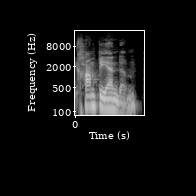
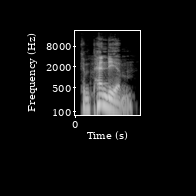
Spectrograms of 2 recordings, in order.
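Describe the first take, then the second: First: The second syllable has an extra 'ee' sound. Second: The second syllable is a plain 'pen' sound. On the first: The speaker calls it wrong. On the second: The speaker calls it right.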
